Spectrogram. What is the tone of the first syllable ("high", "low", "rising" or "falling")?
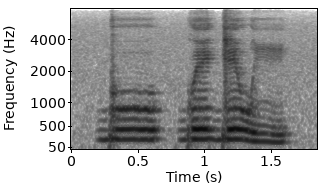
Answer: high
